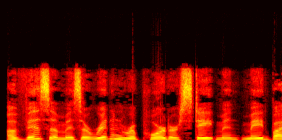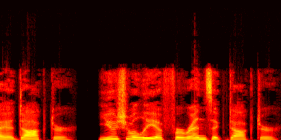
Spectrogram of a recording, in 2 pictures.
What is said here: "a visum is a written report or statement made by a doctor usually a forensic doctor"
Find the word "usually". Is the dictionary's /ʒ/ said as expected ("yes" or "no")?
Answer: yes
